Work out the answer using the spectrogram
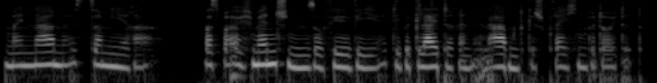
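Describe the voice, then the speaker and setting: Woman doing a warm, teasing guide of the dead. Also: medium pitch, level tone, moderate pace, breathy edge, no room sound. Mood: calm warm. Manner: warm, friendly, softly teasing. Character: gentle ferrywoman of the dead, calm, warm with sarcastic bite.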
